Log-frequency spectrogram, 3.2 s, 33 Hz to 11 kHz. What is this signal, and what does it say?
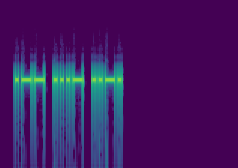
Morse code, heard as a keyed tone, about 28 wpm, 700 Hz. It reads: WVF
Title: USA Call Sign Postfixes - 3 Letters 28wpm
